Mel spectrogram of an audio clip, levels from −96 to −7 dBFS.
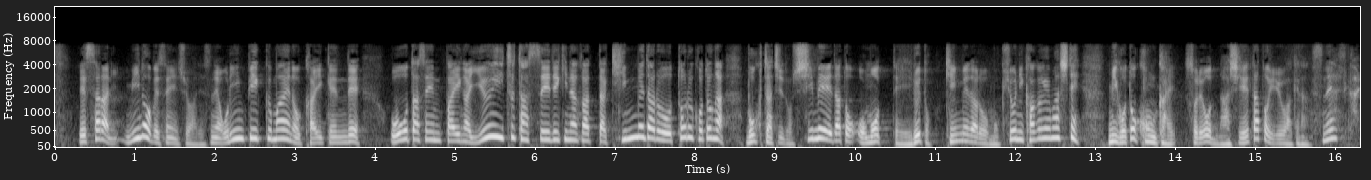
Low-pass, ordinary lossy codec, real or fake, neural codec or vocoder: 7.2 kHz; none; real; none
